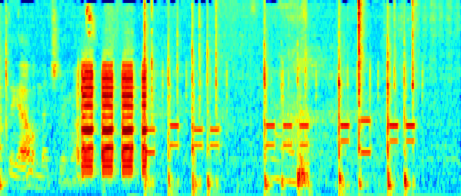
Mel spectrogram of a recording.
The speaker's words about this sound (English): Oh, wait, I dialed the wrong number.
